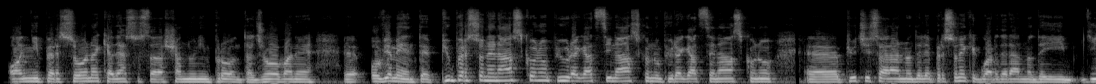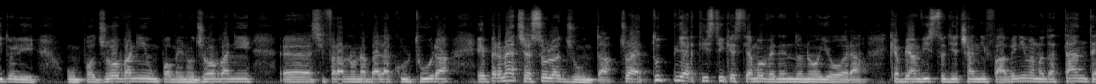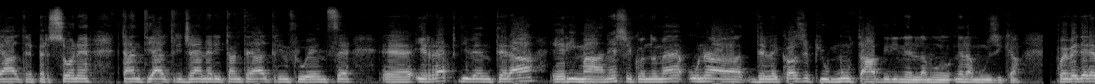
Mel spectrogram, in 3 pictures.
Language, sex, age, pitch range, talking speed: Italian, male, 20-39, 115-135 Hz, 170 wpm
